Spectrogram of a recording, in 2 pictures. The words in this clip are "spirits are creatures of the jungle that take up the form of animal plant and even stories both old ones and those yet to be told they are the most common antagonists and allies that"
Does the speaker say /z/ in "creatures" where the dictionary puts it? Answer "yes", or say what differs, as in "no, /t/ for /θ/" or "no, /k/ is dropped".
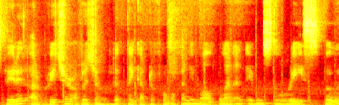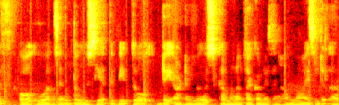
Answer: no, /z/ is dropped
